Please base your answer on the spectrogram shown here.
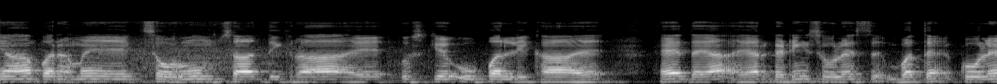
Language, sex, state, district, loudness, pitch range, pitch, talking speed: Hindi, male, Bihar, Vaishali, -18 LUFS, 115-125 Hz, 120 Hz, 110 wpm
